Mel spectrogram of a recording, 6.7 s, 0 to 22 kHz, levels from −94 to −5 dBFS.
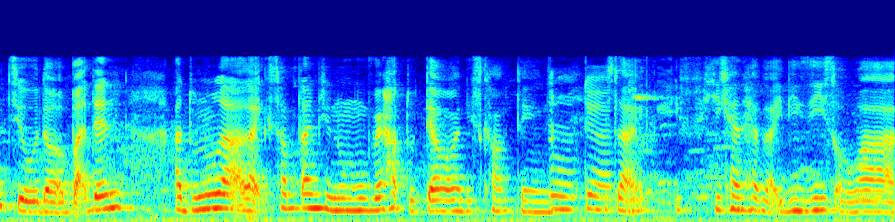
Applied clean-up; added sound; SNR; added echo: none; none; none; none.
